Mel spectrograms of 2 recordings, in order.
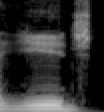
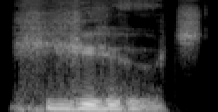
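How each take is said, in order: First: "huge" echoed as "yuge"; low, soft "huge" without the H; Y in place of H. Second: "huge" stretched long, H kept; drawn-out "huge". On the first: Retold or imitated. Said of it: "replace it with a Y". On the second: Acted. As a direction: linger slowly on "huge". Stretching the debated word.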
